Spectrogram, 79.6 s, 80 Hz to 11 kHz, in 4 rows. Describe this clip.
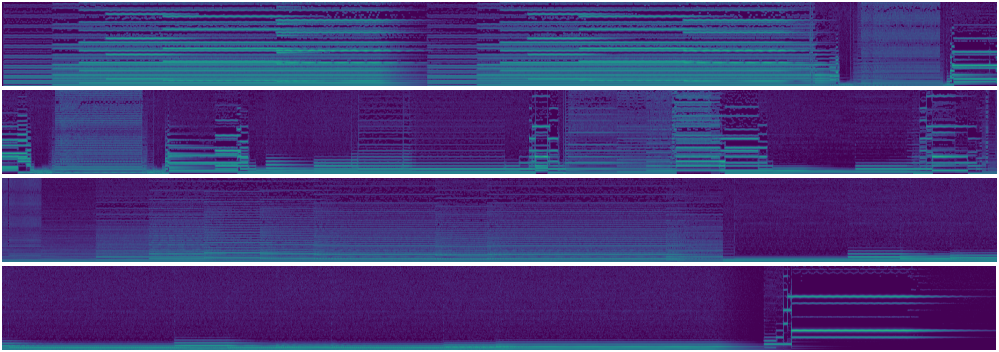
Recordings of a Yamaha PSS-370 keyboard with built-in FM-synthesizer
